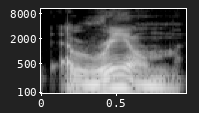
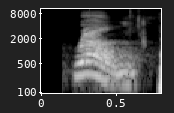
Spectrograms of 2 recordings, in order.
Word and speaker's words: Realm: She lives in Jackson Hole, Wyoming, and is the founder of R-E-A-L-M. This is Realm. How do you pronounce it? – Realm. – Realm, of course.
